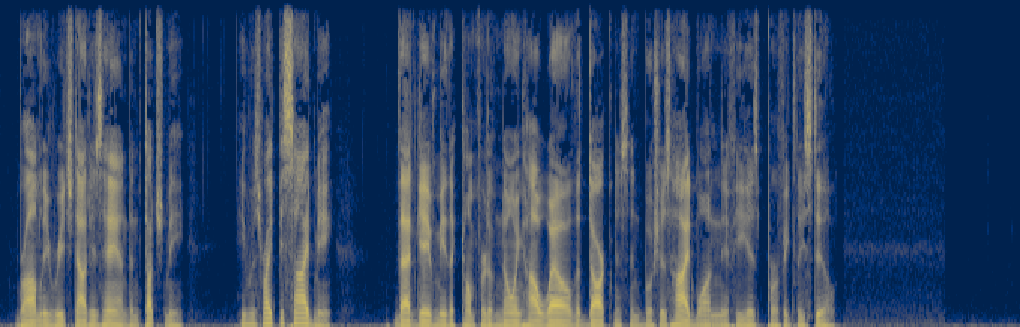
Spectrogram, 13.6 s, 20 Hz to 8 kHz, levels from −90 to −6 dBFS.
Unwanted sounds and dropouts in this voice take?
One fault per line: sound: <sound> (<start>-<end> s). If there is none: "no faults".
no faults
